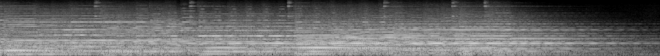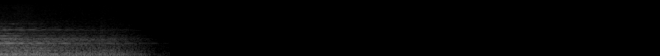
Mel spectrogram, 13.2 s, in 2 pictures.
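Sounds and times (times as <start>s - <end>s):
Dutch street barrel organ playing: 0.0s - 7.2s.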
